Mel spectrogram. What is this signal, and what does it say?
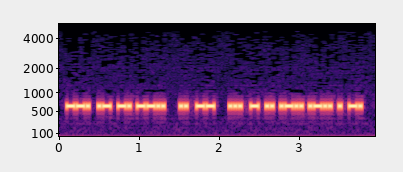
Morse code, heard as a keyed tone, about 38 wpm, 630 Hz. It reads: GANZ IM STILLEN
